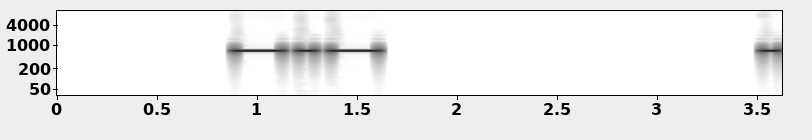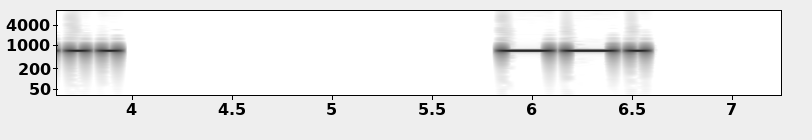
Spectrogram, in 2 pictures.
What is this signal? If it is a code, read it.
Morse code, heard as a keyed tone, about 15 wpm, spaced as for 4 wpm, 700 Hz. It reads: KSG
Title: USA Call Signs - 8x Character Spacing - 15wpm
